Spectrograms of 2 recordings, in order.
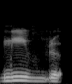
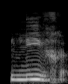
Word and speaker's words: livre: but for livre you're pronouncing R quite conspicuously, like livre, not livre. Livre. No, it's actually livre. The typical R sound. That's there. It's not just bland R sound of English.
